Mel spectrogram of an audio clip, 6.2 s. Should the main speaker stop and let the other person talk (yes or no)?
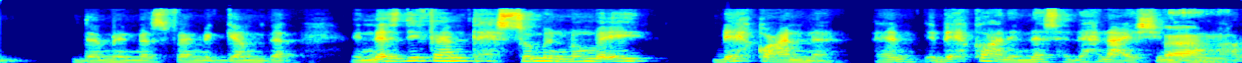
yes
